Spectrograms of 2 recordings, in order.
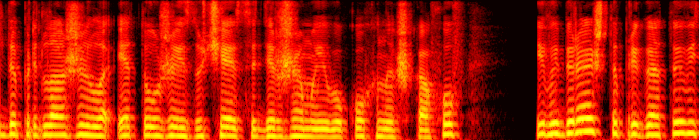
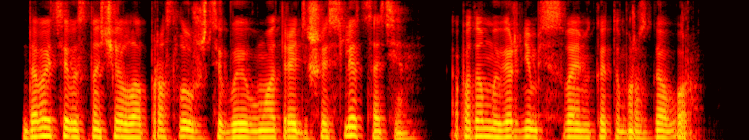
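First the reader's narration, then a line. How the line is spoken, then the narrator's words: Grumbling reply. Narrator (Russian): проворчал в ответ Мор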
